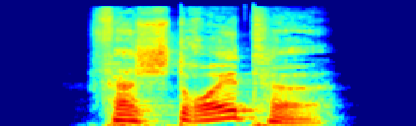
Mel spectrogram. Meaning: inflection of verstreuen: 1. first/third-person singular preterite 2. first/third-person singular subjunctive II
- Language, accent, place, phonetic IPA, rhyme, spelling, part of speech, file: German, Germany, Berlin, [fɛɐ̯ˈʃtʁɔɪ̯tə], -ɔɪ̯tə, verstreute, adjective / verb, De-verstreute.ogg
